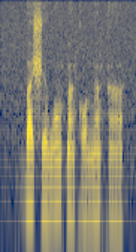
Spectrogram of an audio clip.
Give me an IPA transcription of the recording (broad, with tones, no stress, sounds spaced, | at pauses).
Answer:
ɡ͡b a˧ ʃ ɛ˨ w ɔ̃˧ k͡p ã˨ k ɔ˨ n ã˧ k ã˨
